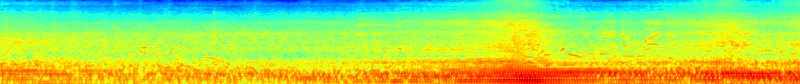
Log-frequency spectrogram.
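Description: Street traffic: small motorcycle engines running as they pass close by. The sound swells to its loudest about six to seven seconds in as one rides past, and builds again near the end as another comes alongside.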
